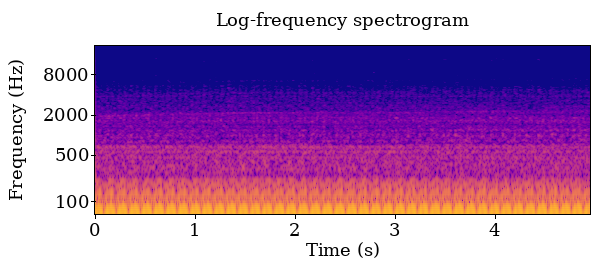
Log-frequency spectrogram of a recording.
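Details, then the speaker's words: Deep diesel chug with uneven beat at idle: Ford Powerstroke truck, probably sat at least 3 years on old diesel, smoking. Suspected causes are a holed passenger-side exhaust manifold and a possible cylinder eight injector fault from an earlier scan. Unconfirmed. "She's definitely smoking. >> Might have a little exhaust leak >> a little bit. I think the passion side exhaust manifold has a hole in it."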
